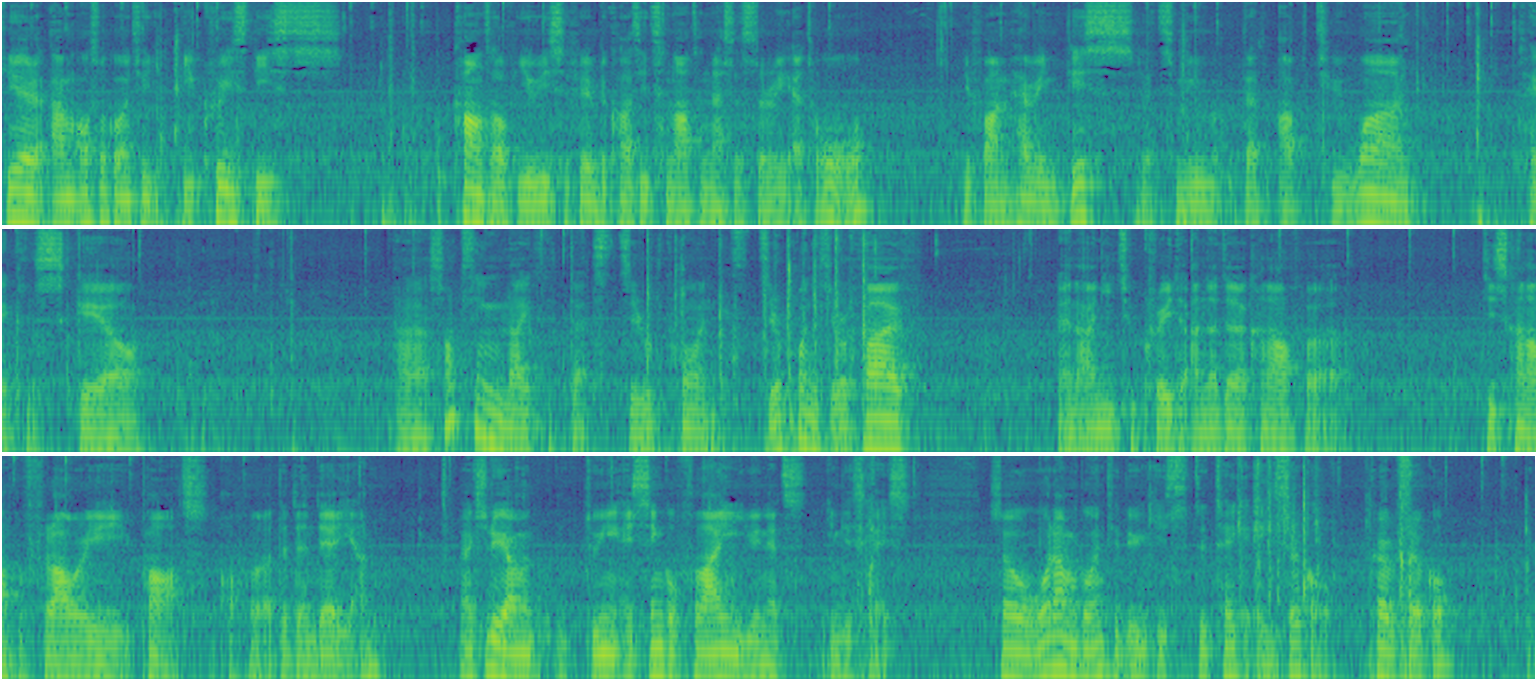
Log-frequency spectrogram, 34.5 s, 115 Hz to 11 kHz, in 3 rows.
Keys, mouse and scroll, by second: 6.3-34.5 drag.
